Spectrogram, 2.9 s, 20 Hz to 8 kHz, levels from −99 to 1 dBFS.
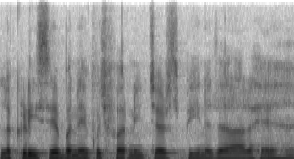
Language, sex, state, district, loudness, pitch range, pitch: Hindi, male, Uttar Pradesh, Hamirpur, -17 LUFS, 120-130 Hz, 125 Hz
